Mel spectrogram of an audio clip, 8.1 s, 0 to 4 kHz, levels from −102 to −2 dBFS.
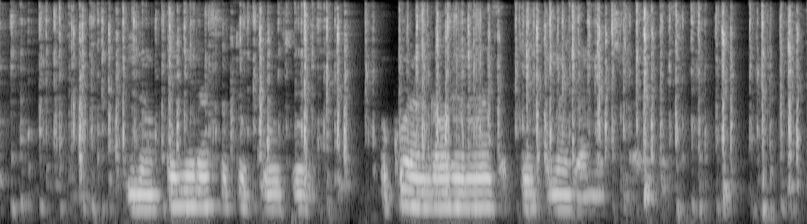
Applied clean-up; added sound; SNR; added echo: classical method WPE with log-MMSE.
